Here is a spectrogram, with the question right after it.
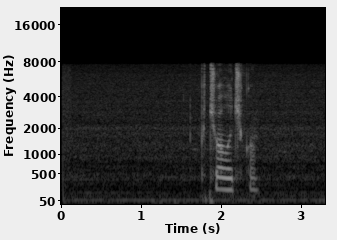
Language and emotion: Russian, neutral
